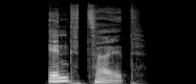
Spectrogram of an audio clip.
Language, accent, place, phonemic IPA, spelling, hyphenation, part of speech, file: German, Germany, Berlin, /ˈɛntˌt͡saɪ̯t/, Endzeit, End‧zeit, noun, De-Endzeit.ogg
- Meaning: end times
